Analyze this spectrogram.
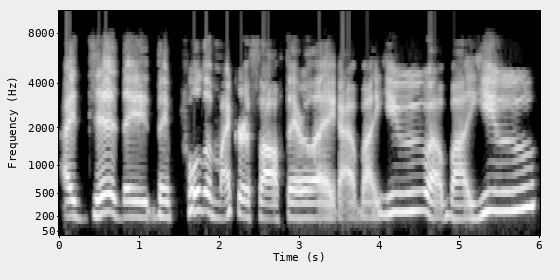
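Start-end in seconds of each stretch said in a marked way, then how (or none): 3.5-5.9 slow, stretched-out imitation of a big spender; drawn-out mock offer. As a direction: drag out each word, mimicking an eager buyer. Mimics company on a buying spree.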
